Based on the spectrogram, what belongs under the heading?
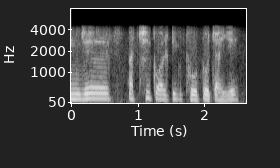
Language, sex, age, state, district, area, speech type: Hindi, male, 18-30, Uttar Pradesh, Jaunpur, rural, conversation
